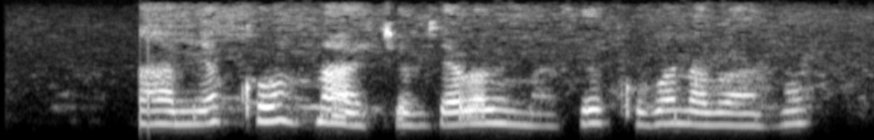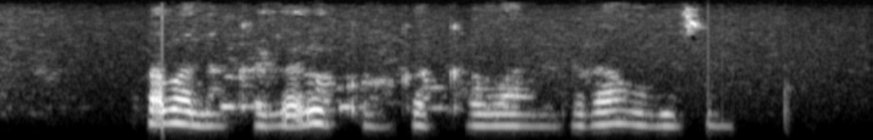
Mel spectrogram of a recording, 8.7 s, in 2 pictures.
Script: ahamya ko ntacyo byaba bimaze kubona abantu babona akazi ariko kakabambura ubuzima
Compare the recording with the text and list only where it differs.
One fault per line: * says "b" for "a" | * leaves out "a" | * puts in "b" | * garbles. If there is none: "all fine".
all fine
